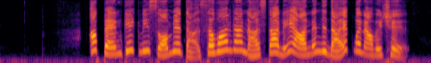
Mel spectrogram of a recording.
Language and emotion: Gujarati, happy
